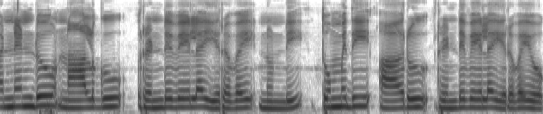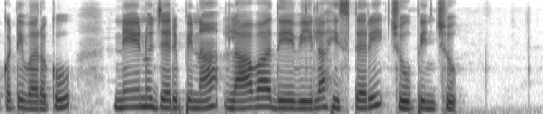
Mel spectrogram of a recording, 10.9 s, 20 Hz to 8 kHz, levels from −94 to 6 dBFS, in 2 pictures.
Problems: constant background noise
